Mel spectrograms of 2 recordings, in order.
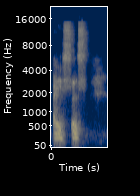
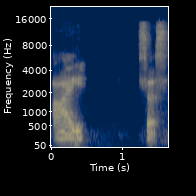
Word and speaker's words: Isis: Isis and I had I thought it was maybe saying it wrong some kind of ironic Isis but how you pronounce it is I says so be honest with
